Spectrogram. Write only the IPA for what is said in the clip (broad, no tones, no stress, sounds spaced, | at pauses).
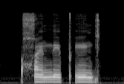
ħ ɛ̃ n e pʼ ẽ ɡ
